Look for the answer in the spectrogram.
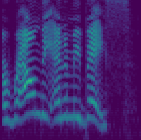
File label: Enemy Around Enemy Base, Female; Female 02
